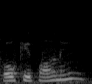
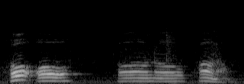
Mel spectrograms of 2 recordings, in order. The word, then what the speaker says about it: Ho'oponopono: he said, how do you say, is it Hokiponi?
